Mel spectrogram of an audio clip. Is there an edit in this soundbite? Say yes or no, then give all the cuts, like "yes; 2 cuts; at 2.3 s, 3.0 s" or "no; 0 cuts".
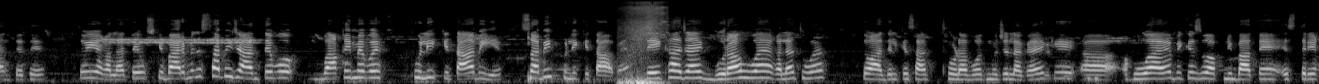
yes; 1 cut; at 6.3 s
